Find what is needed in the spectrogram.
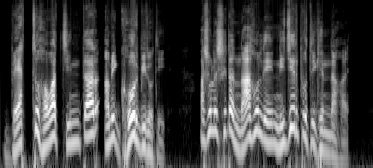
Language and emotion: Bengali, disgusted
